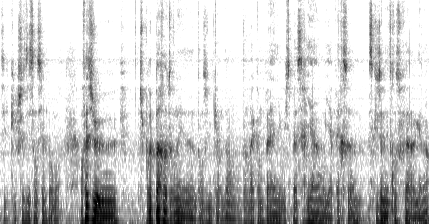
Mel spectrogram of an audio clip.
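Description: A man's very deep, low voice at a fairly quick pace, with long, frequent pauses, ordinary pitch variation, audible room echo and noticeable background noise. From rural France, mountain valley. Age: 30s. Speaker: sex worker and illustrator. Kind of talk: interview. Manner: halting.

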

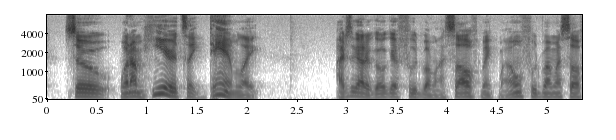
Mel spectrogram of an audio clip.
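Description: A man's medium-pitched voice, lively in intonation and fairly quick in pace, on a very clean recording with a silent background. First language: not English. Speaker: poker player and podcast co-host. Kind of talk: casual chat.

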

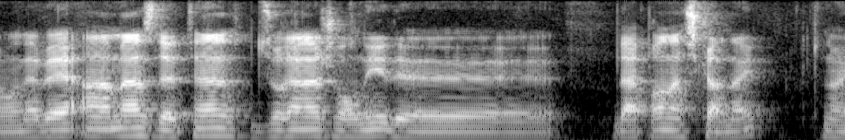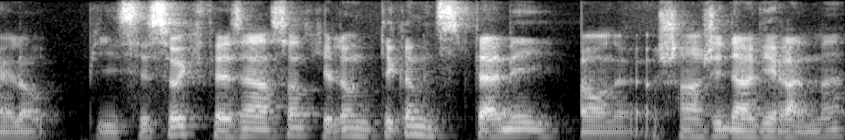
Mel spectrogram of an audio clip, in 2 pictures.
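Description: Very fast speech in a Quebec accent, with fairly even intonation. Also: man, fairly low pitch for a man. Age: 20s. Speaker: videographer and entrepreneur. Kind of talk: interview. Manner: halting.

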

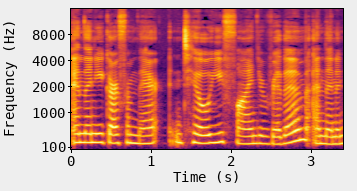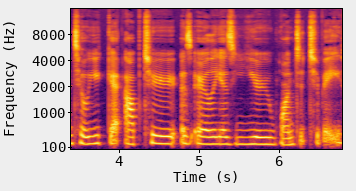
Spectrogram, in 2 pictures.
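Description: Speaking in an Australian accent, a woman has a medium pitch and an animated tone. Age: 30s. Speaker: podcast host and makeup artist. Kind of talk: solo podcast monologue.

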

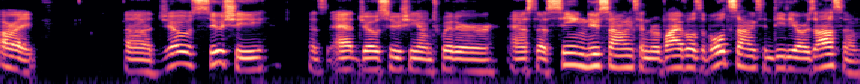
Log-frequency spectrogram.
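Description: A man with an unremarkable speaking voice talks at a moderate pace, his medium pitch moving with ordinary variation. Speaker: podcast co-host. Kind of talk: casual chat.

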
